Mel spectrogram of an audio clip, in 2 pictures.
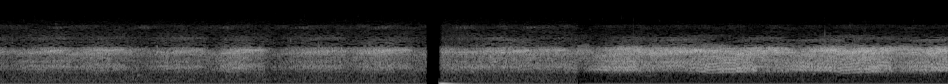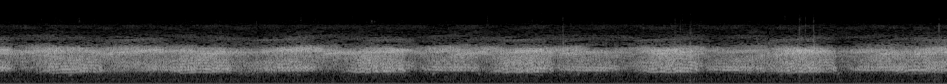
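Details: Chorus of flat-backed toads at a mating gathering in a suburban Lusaka creek, Zambia: many overlapping, honking, pulsed calls merge into a continuous rattling din, with a sharp cut early on.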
